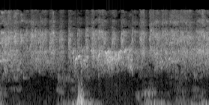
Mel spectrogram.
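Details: Cheerful pet budgerigars in the morning, a dense continuous warbling and chattering of several birds, high and scratchy, with a brief low thump near the middle.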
